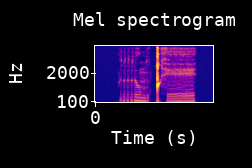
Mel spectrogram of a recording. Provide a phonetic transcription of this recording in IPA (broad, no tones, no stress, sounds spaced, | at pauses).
r u m ǃʰ e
